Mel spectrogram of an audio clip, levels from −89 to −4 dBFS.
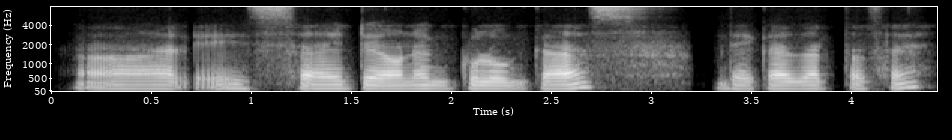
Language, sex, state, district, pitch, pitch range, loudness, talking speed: Bengali, male, Tripura, Unakoti, 125 Hz, 125-135 Hz, -21 LUFS, 110 wpm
